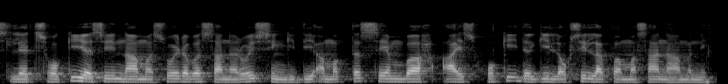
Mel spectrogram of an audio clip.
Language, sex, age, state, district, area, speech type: Manipuri, male, 30-45, Manipur, Bishnupur, rural, read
